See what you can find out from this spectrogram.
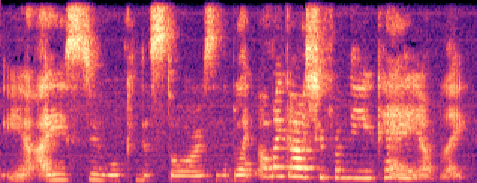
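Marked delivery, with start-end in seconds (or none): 2.1-3.5 higher-pitched gushing stranger; imitated excitement. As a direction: mimic a starstruck shop stranger, pitched up. Quoting excited strangers in stores.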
